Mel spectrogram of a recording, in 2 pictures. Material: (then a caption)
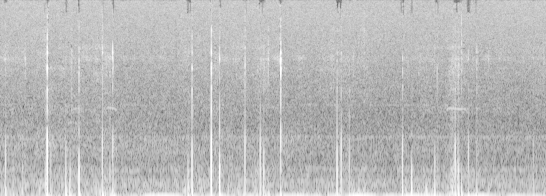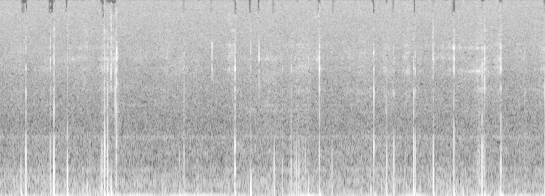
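Wax. A small, solid, pale pink wax candle shaped as a cube of bubbles is held in hand and tapped and scratched with long acrylic nails. Dull, dry, low-pitched taps land in a quick, uneven series over a soft continuous scratching rustle, with each tap dying away almost instantly.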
